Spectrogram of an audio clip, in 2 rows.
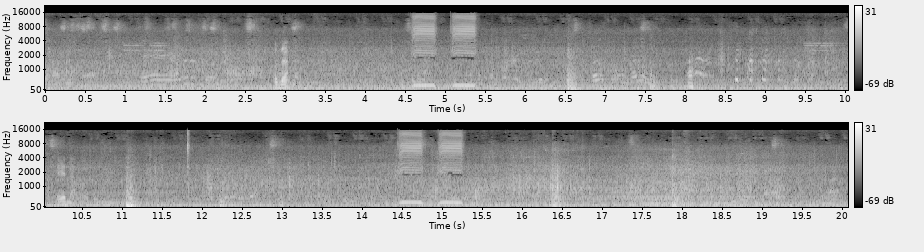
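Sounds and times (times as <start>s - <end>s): short beeps: 4.6s - 5.4s, 14.4s - 15.3s.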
